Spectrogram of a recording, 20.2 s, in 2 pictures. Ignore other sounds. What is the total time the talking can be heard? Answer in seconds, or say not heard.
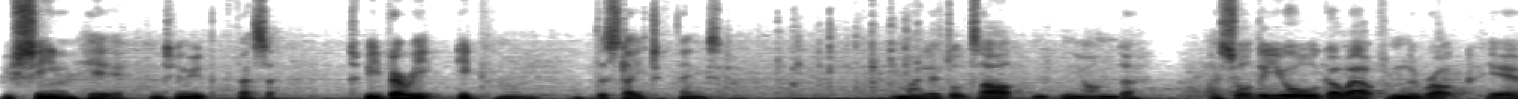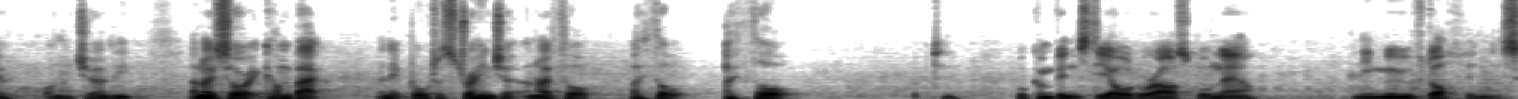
18 s.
